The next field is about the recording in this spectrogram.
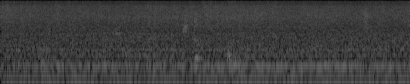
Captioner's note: appliances humming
